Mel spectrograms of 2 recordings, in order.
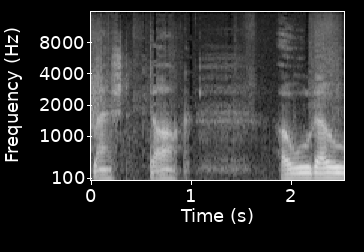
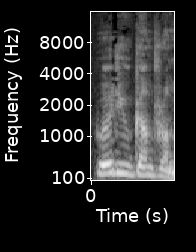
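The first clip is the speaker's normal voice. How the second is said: higher, louder official question; a hint of a buttoned-up constable; stiff policeman; 10 semitones higher, 5 dB louder than usual. A narrator's reading. Policeman questioning the drinkers, stiff and louder. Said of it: "his buttoned blue voice".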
